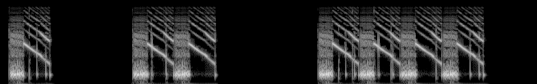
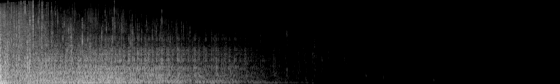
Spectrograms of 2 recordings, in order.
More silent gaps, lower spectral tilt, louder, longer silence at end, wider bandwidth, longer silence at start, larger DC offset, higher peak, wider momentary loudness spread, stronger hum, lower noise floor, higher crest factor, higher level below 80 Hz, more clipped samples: first, 0.55-1.31 s, 2.19-3.17 s vs none; second, 0 dB/octave vs -4.5 dB/octave; first, -15 LUFS vs -23 LUFS; second, 0.55 s vs 3.25 s; second, 16 kHz vs over 20 kHz; about the same, 0.1 s vs 0 s; first, 0.1% vs under 0.1%; about the same, -2 dBFS vs 0 dBFS; second, 7 LU vs 20 LU; neither; first, under -90 dBFS vs -81 dBFS; second, 16 dB vs 26 dB; second, -56 dBFS vs -36 dBFS; neither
